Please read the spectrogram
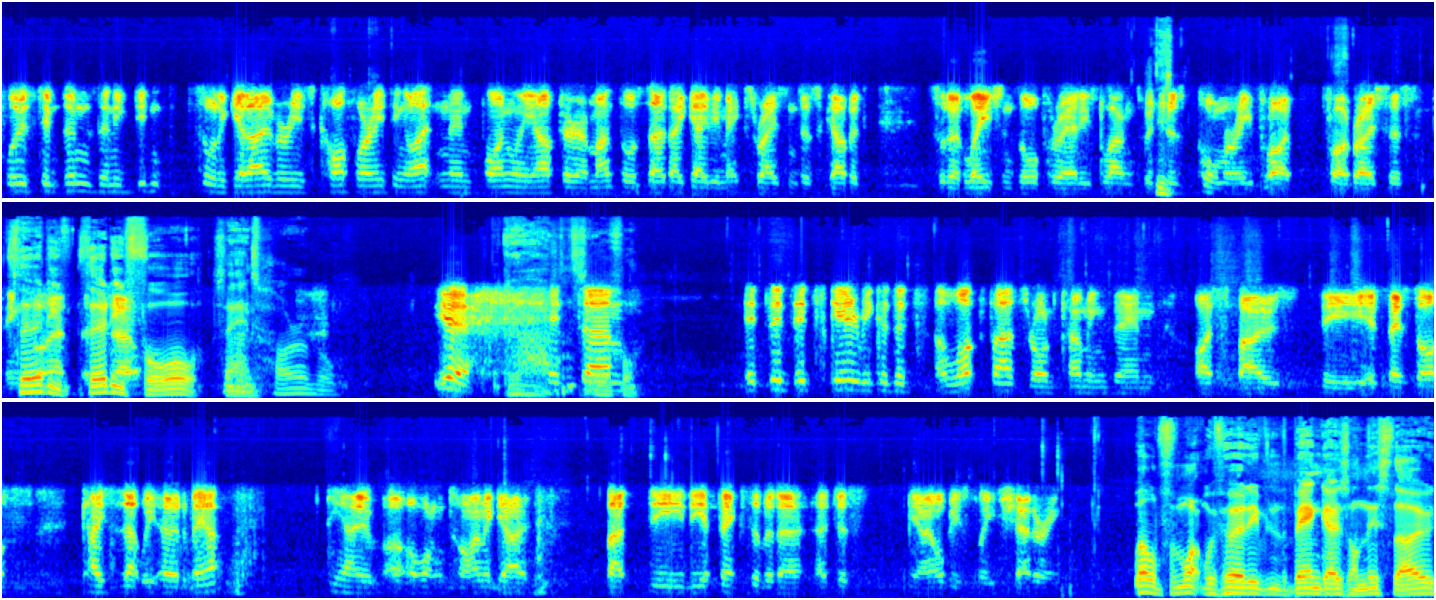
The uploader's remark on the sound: listeners call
